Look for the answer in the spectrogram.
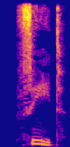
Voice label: "Seat", English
